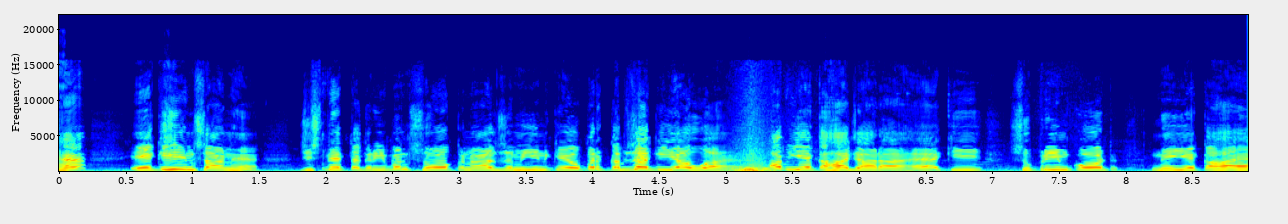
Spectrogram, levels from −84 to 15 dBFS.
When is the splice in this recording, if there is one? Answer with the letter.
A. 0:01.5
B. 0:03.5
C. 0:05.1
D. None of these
C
